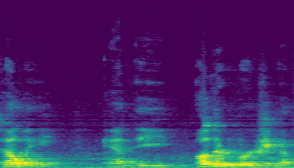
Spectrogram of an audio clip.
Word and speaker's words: ELE: So the my protagonist is E L E pronounced Ellie and the other version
